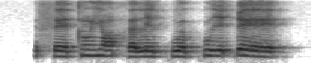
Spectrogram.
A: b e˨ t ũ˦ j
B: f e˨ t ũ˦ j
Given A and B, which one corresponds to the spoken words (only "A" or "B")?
B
